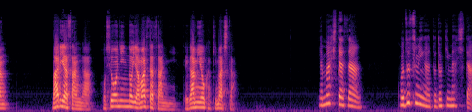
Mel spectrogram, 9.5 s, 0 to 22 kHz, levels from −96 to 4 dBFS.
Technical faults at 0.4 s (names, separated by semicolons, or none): none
